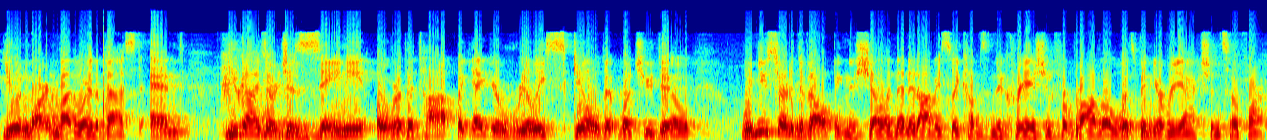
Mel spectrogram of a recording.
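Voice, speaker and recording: Lively intonation and a fairly quick pace run at very even loudness, with audible room echo and noticeable background noise. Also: man, medium pitch for a man. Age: 30s. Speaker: interviewer. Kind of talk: interview.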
